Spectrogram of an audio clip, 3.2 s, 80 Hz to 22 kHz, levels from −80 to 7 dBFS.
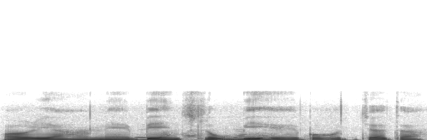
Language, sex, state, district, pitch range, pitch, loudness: Hindi, male, Arunachal Pradesh, Longding, 115-120 Hz, 115 Hz, -15 LUFS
